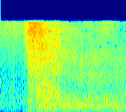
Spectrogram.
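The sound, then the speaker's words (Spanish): A loud clap of thunder during a storm in the municipality of Telde, around midday, breaks in abruptly after a brief quiet moment, then rolls on as a heavy, sustained rumble that slowly fades. No voices are heard. “La tormenta tuvo su momento más álgido a partir del mediodía, cuando comenzaba a amenazar con sonidos como este.”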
